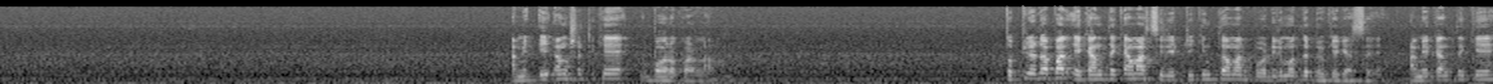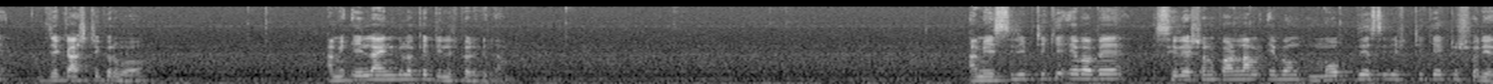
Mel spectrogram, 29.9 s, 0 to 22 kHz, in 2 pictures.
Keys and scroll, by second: 5.1 Delete, 14.6 Delete.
